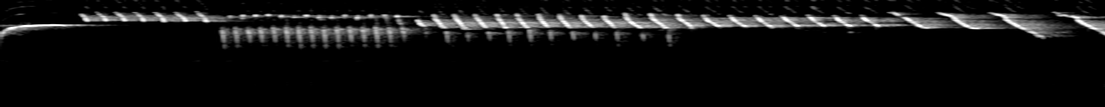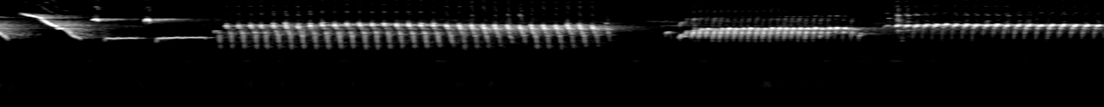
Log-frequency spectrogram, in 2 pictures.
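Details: Male canary calling a female for mating, singing a varied rolling song: fast buzzy trills, a series of steep downslurred whistles, then long rattling trills broken by a brief pause.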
